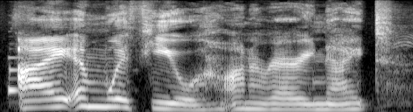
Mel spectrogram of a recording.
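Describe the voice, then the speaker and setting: A woman's voice: fairly low pitch, moderate pace, background noise, lightly acted. Resolute, formal lady knight, played by a woman. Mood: earnest. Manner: formal, earnest. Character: noble, dutiful, resolute female knight commander. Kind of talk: video game voice acting. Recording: music under the voice.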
